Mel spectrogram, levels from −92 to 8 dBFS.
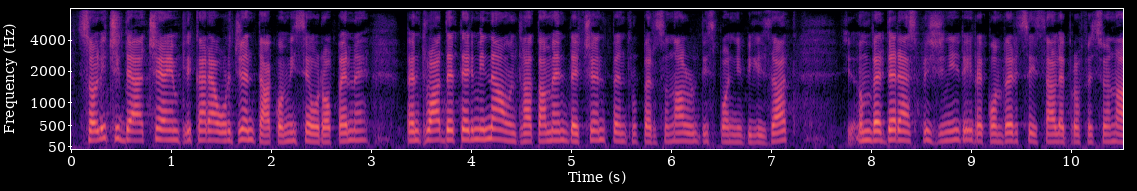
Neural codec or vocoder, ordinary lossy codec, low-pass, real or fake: codec, 16 kHz, 4 kbps, FunCodec, trained on LibriTTS, 50 frames a second; none; none; fake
